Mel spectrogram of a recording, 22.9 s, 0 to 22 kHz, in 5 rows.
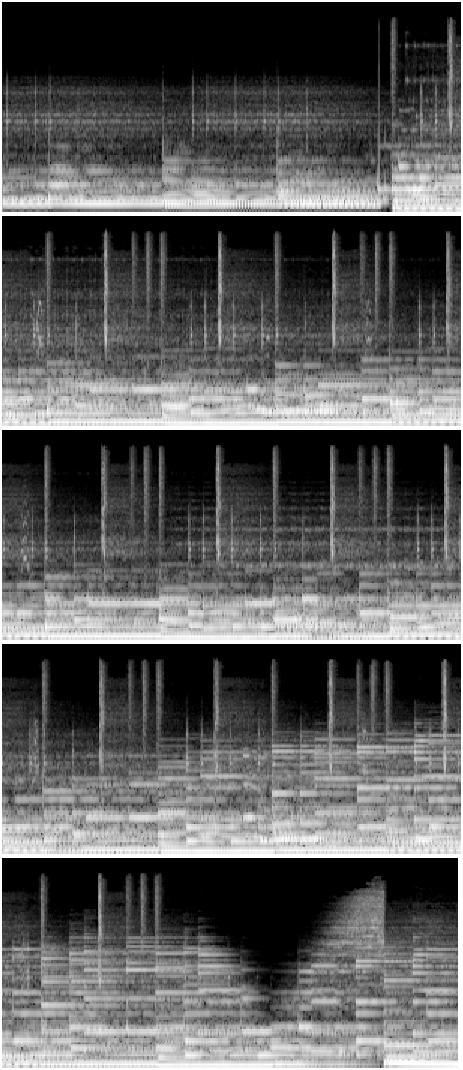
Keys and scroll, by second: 0.0 F2, 5.4 space, 7.6 b, 7.9 Escape, 11.6 F2.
